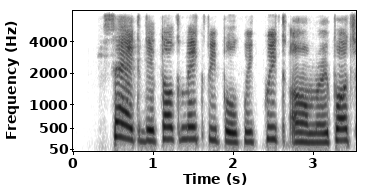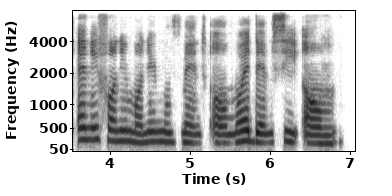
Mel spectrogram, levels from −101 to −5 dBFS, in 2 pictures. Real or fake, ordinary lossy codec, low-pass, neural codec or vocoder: fake; Opus, 64 kbps; 7.2 kHz; codec, 16 kHz, 8 kbps, FreqCodec, smaller model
